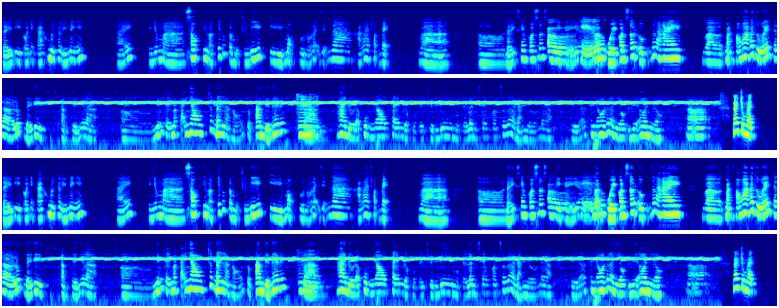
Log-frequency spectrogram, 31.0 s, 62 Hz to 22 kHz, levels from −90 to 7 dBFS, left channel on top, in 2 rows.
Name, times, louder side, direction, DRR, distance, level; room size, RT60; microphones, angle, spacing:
voice 1, 0.0-1.6 2.3-2.6 2.9-7.7 8.3-8.9 9.5-13.6 14.0-16.3 16.7-17.4 17.9-21.2 21.5-26.5 26.9-28.7, right 3 dB, 35° right, 0.4 m, -41 dB
voice 2, 10.9-12.1 21.4-21.8 29.2-30.5, left 6 dB, 80° left, 0.3 m, -38 dB
sound 1, 16.1-29.9, left 2 dB, 5° left, 0.7 m, -38 dB
2.3 x 2.3 x 2.3 m
head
